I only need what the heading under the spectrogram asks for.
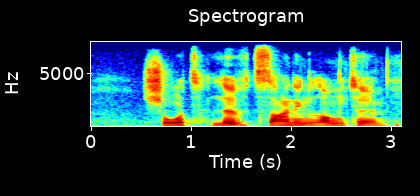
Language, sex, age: English, male, 19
